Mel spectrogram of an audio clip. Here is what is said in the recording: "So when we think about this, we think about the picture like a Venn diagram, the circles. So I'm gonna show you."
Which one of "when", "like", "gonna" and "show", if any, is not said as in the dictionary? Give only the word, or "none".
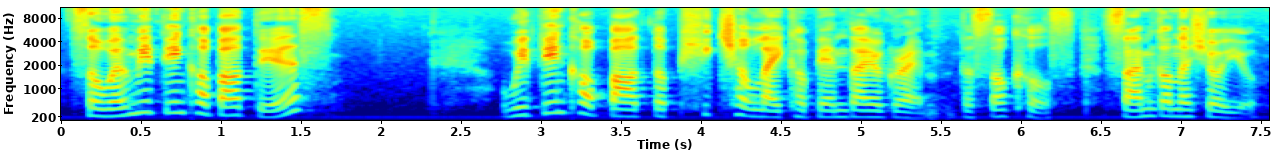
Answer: none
